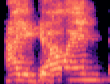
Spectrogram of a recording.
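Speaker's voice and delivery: high, drawn-out mock Aussie greeting; imitated Australian accent. Host mimicking Australians' hello, slow high Australian accent. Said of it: "I'm addicted to their accent".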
